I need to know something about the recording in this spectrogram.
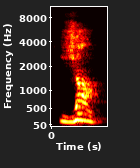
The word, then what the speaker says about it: Jean: Jean, the pronunciation is Jean, and I am writing the spelling is Jean.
